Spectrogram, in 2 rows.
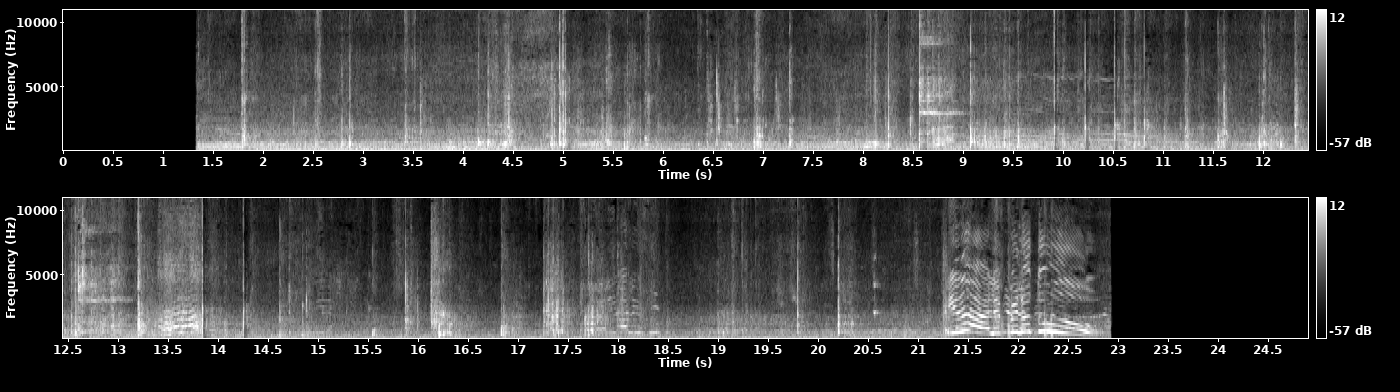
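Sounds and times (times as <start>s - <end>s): skateboard trucks grinding metal: 1.4s - 14.7s
skateboard wheels rolling on concrete: 1.4s - 23.0s
people calling out: 9.0s - 12.0s.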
